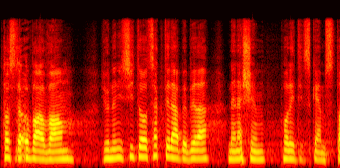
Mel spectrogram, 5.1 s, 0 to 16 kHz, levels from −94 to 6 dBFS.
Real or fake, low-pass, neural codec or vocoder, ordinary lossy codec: fake; 10.8 kHz; codec, 16 kHz in and 24 kHz out, 0.4 kbps, LongCat-Audio-Codec, two codebook decoder; AAC, 96 kbps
